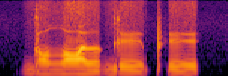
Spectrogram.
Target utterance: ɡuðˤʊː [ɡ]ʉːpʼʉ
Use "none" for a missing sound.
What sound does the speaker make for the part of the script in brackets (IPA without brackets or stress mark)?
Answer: ɡ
